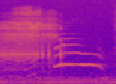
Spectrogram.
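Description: In RoboCop Rogue City, a cat lets out a drawn-out, wavering meow that rises and then trails off, heard over steady background game ambience with no speech.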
